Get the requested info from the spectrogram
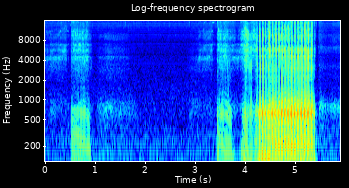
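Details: Congested dog, its nose still blocked after an illness, snoring loudly: a short rattling snore, a pause, then a long, buzzy, vibrating snore lasting over a second, low and harsh.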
